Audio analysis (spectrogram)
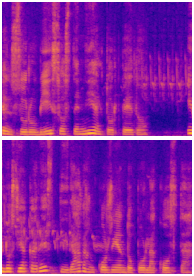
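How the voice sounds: Pitch variation stays ordinary. The voice is a natural reading voice.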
